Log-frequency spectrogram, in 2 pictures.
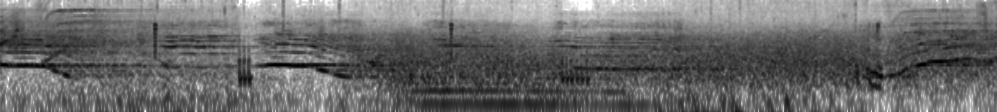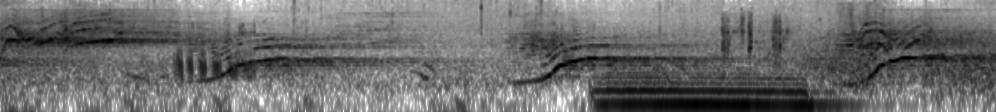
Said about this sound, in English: It includes humpback whales in Hawaii, killer whales off of Vancouver Island, a dozen species of fish in the Caribbean. All this sound was recorded underwater in coral reefs and in the open ocean.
